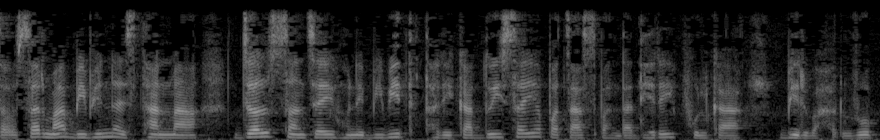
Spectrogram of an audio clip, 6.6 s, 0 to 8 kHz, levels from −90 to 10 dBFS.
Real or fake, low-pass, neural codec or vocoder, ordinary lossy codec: real; 7.2 kHz; none; none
